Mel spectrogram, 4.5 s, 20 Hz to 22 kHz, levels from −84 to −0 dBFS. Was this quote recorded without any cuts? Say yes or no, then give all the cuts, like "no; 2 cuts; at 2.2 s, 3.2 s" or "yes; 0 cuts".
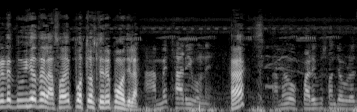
yes; 0 cuts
